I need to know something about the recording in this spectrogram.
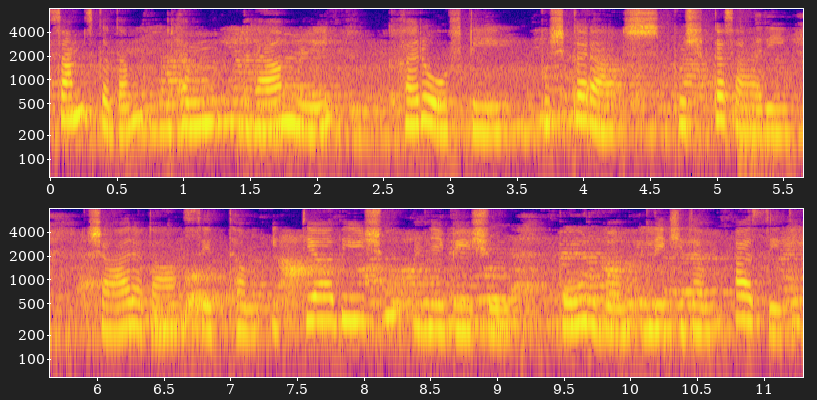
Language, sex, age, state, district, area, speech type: Sanskrit, female, 18-30, Kerala, Thrissur, urban, spontaneous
